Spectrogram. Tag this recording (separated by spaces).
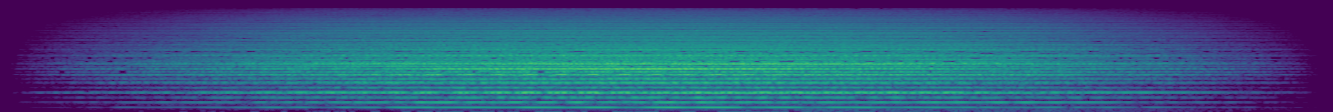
ambient dark dirge pad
